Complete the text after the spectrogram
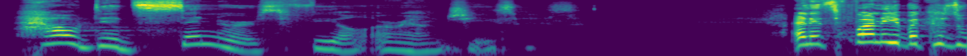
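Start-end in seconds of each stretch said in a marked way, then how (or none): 0.0-2.6 hushed whispered question; whispered rhetorical question. Real, not acted. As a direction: drop to a whisper to draw them in.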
